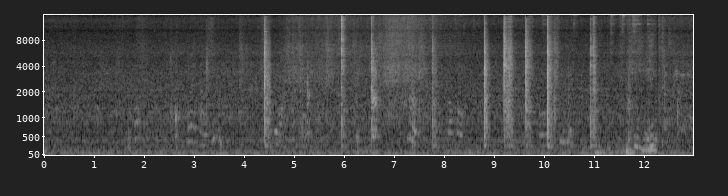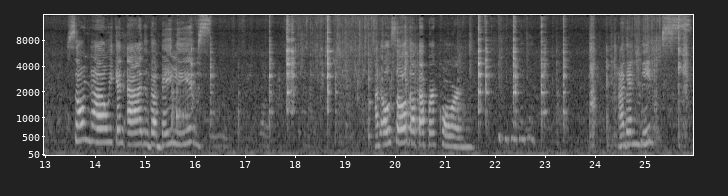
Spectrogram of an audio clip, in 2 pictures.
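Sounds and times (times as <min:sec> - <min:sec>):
sauce simmering: 0:16.6 - 0:20.1
metal ladle scraping a wok: 0:23.8 - 0:25.9.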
